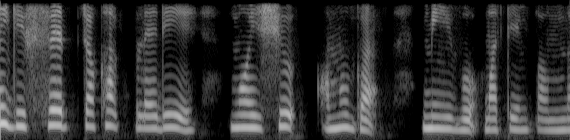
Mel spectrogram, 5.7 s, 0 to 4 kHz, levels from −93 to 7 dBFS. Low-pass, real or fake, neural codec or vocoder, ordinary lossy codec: 3.6 kHz; fake; codec, 16 kHz, 2 kbps, X-Codec, HuBERT features, trained on balanced general audio; none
